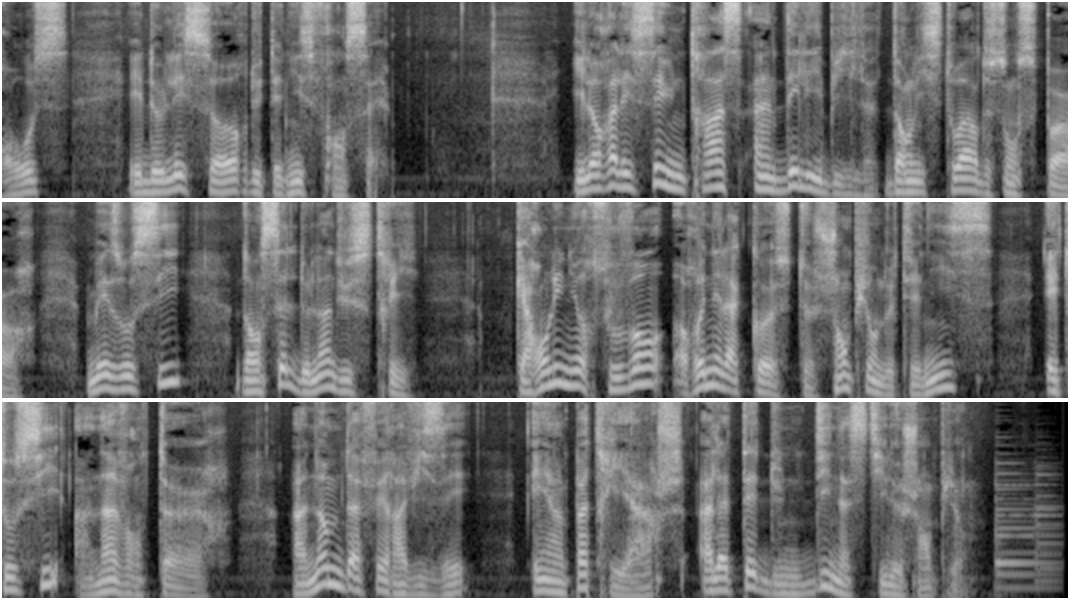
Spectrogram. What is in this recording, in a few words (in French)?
AUDIOGUIDE Journaliste; LACOSTE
